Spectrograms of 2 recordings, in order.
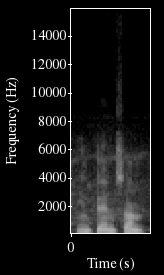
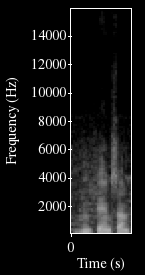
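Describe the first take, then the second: First: इंटेंशन sounded out in three distinct syllables. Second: Said in the usual way. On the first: Shown as a demonstration. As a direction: separate each syllable of इंटेंशन. (इंटेंशन को तीन हिस्सों में तोड़कर बोलें) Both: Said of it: "जैसे आप उसका उच्चारण कीजिएगा".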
